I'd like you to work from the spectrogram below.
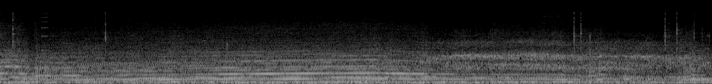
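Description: A 2010 McLaren MP4-12C driven in Gran Turismo Sport on a track drones steadily at high revs, its engine note sliding gradually up and down through corners, loud and continuous with no talking.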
